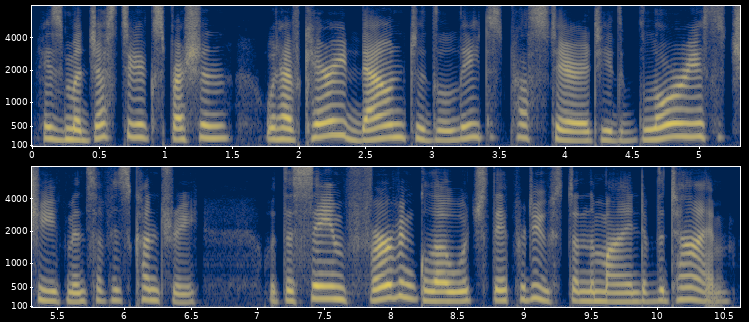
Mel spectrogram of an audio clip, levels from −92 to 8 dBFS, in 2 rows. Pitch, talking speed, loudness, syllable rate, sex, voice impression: 225 Hz, 175 wpm, -18 LUFS, 4.9 syllables/s, female, feminine, adult-like, tensed, powerful, bright, slightly soft, clear, raspy, intellectual, friendly, reassuring, lively, slightly kind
